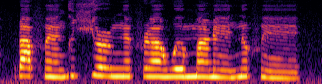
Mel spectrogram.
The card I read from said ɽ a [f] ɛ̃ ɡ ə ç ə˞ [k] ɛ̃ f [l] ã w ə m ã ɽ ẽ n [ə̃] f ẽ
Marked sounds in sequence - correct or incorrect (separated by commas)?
correct, incorrect, incorrect, correct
